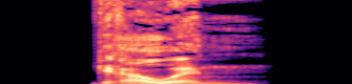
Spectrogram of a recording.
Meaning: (verb) 1. to cause terror 2. to be terrified 3. to break, to dawn 4. to dusk 5. to become grey; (adjective) inflection of grau: strong genitive masculine/neuter singular
- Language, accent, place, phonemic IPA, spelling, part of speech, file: German, Germany, Berlin, /ˈɡʁaʊ̯ən/, grauen, verb / adjective, De-grauen.ogg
